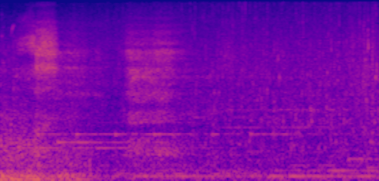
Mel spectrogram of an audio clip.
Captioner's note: water splashing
